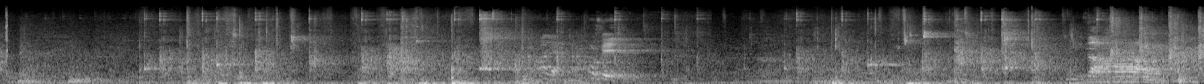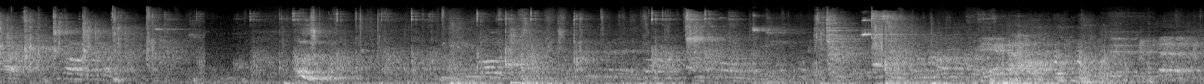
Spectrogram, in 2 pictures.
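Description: Table tennis balls clicking off bats and tables in irregular rallies, with voices talking in the background.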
